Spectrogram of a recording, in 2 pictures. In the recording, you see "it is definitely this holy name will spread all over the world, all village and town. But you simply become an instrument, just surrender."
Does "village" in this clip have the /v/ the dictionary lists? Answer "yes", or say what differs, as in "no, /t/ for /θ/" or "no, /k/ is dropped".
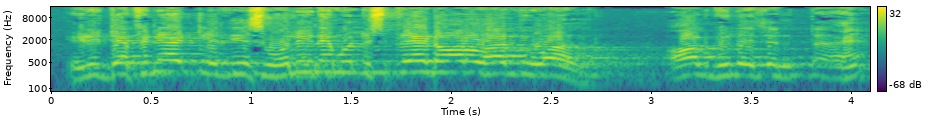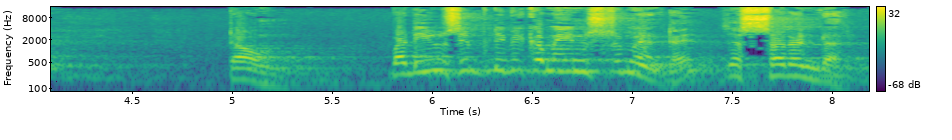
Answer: no, /b/ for /v/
